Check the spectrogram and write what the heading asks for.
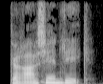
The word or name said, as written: garageanlæg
